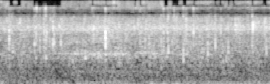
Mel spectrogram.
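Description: Rain falling on stones outdoors, a steady faint hiss of soft pattering drops with no voices.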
